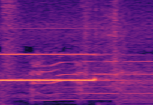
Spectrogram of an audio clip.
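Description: A pneumatic hot stamping foil press machine sounding its alarm, a short high electronic beep that holds for about half a second and stops, close and clear against a faint workshop background.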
